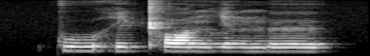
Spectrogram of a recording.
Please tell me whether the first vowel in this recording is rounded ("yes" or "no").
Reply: yes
